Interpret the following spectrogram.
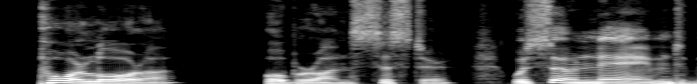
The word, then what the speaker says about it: Poor Laura: how is poor Laura poor Laura was always pronounced as one word poor Laura oberon's sister was so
